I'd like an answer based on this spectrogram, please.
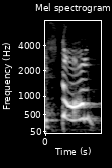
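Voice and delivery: high, loud command with attitude. Shown as a demonstration. Preacher shows congregation how to address storms, with attitude. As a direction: belt it out with some attitude. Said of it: "say it with a bit of attitude".

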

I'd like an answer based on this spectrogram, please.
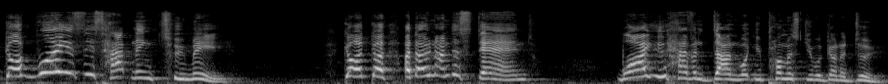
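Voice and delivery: rising, pleading cry to God; desperate pleading prayer. Retold or imitated. Pastor retelling his prayers to God, pleading and near tears. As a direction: beg God for an answer, voice breaking at the end. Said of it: "I've said".

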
